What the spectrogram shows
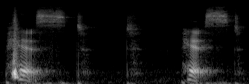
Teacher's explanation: this is an ED, a past simple verb, but the sound of that ED is a very soft T.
